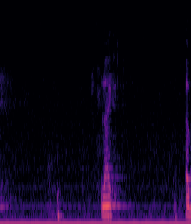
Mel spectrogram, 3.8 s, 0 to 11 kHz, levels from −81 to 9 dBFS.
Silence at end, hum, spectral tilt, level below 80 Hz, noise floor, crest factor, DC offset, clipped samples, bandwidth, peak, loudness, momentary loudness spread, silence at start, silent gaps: 0 s; none; -7.5 dB/octave; -64 dBFS; -60 dBFS; 20 dB; 0.8%; under 0.1%; 8.4 kHz; -20 dBFS; -36 LUFS; 29 LU; 0 s; none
